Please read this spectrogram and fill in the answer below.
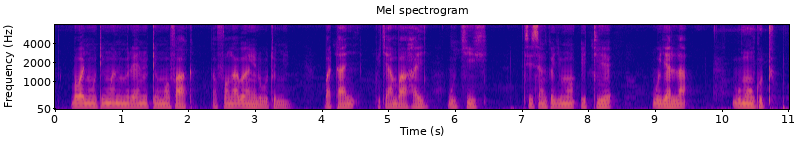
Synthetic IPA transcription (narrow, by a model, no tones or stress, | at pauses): baβaɲmutiŋmanumiɾenutiŋmofak | kafoːŋɡabaŋaɲodubutumi | bataɲɟ | ɡ̥ut͡ʃaːmbaɦaj | ɡut͡ʃiːk | sisaŋkaɟumoetije | ɡuɟalːa | ɡumoŋkut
